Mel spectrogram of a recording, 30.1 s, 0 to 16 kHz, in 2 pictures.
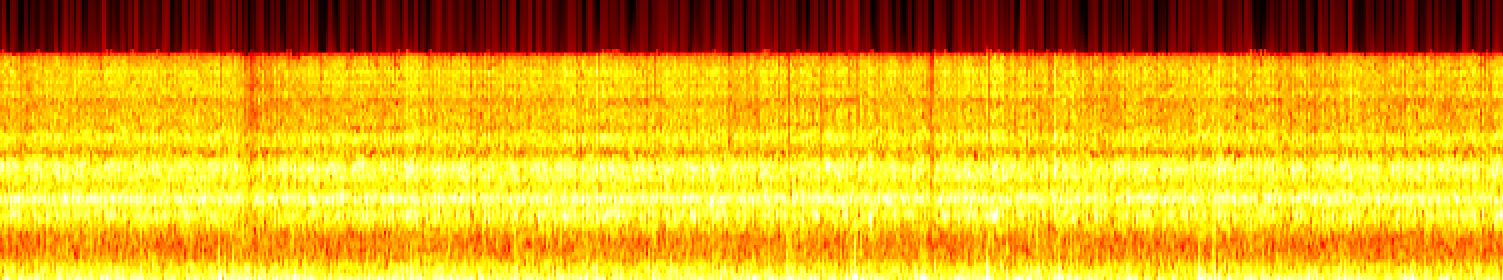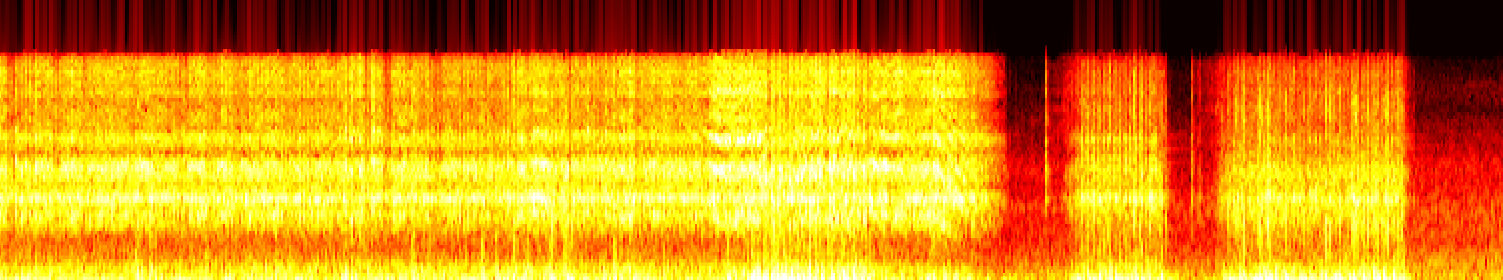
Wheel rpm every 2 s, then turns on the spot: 230, 230, 230, 230, 230, 230, 230, 230, 230, 230, 230, 220, 60, 30, 20.
26-30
